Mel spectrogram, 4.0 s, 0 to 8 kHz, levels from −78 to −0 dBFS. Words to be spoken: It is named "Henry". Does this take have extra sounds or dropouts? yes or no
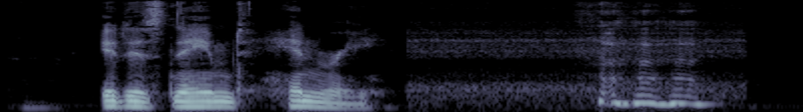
yes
